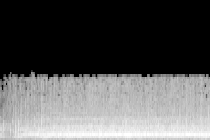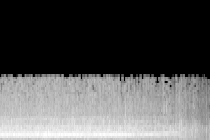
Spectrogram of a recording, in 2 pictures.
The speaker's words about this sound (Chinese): 来，我们先鼓掌后欣赏，掌声有请。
